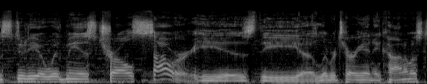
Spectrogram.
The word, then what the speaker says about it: Sauer: But that's I tell people you pronounce it sweet and sour, but the gun is how you spell it.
